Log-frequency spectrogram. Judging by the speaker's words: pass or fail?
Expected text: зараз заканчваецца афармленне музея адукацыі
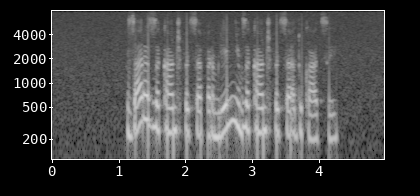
fail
